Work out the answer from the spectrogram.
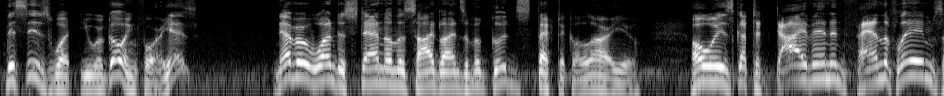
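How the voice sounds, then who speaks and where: A man's voice: medium pitch, fairly bright tone, a little hiss or hum. A man voicing a mischievous old male fox spirit in a video game, theatrical and boastful. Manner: theatrical, hammy villain voice, then genial and teasing. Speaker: yokai spirit character.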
